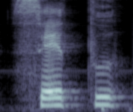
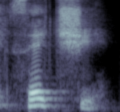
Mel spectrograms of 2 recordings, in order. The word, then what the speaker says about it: sete: três, quatro, cinco, seis, sete, sete. واخدين بالكم هنا تي اي في الاخر، تي اي بتنطق ايه؟ ت، ت. دي في لهجة البرتغال، لكن في لهجة البرازيل ساتشي، تشي.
